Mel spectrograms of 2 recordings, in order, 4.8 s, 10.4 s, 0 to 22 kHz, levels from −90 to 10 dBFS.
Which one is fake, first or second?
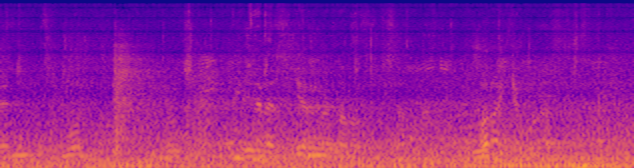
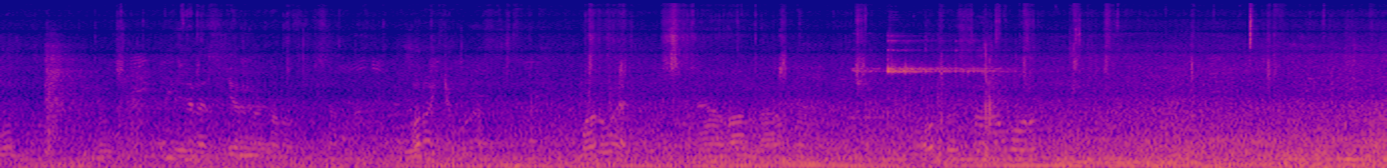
first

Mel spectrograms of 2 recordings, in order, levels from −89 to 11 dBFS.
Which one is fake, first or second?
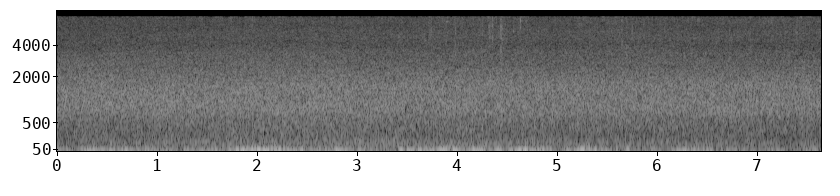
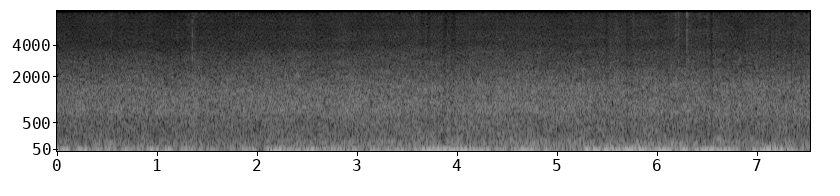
second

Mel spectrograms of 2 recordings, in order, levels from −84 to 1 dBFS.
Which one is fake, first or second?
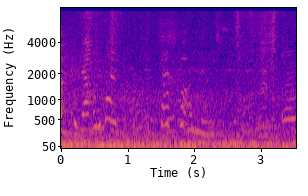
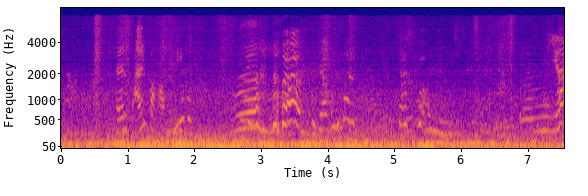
second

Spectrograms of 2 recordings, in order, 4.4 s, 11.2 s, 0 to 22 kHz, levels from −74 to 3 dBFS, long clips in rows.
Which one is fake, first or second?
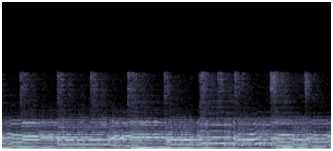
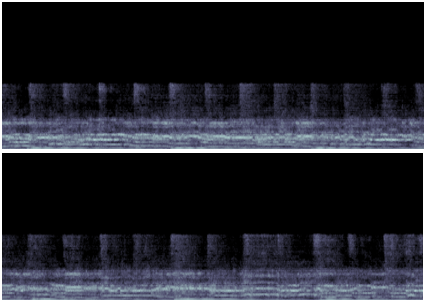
second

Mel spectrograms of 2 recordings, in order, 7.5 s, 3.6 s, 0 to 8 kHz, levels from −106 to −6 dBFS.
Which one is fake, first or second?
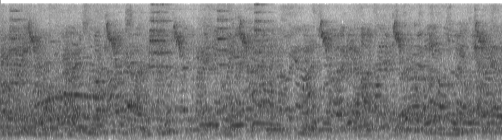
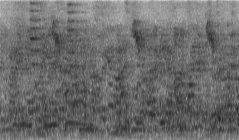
second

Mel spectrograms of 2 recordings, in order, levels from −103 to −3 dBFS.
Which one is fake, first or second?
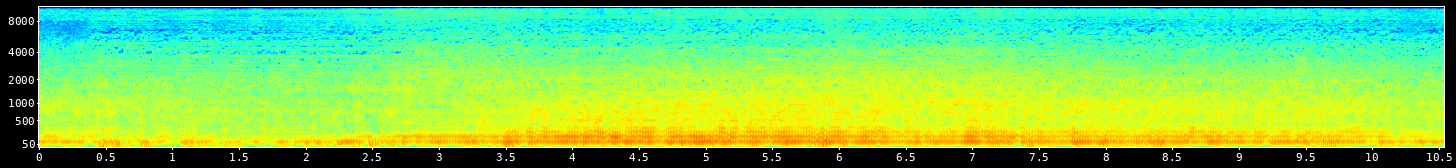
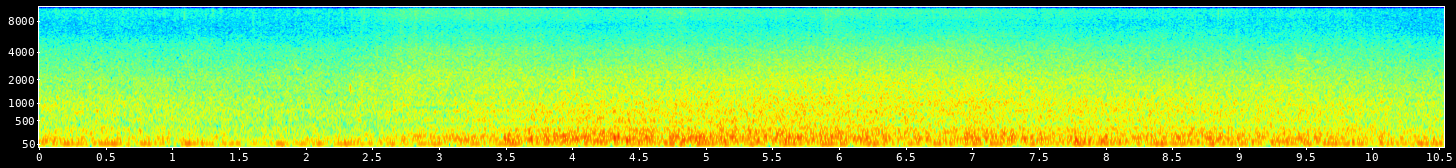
first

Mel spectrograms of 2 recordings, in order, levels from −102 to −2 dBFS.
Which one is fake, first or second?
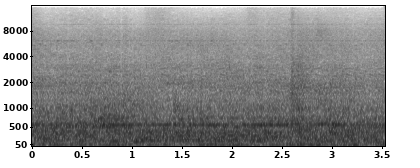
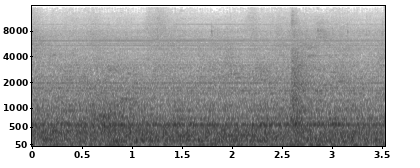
first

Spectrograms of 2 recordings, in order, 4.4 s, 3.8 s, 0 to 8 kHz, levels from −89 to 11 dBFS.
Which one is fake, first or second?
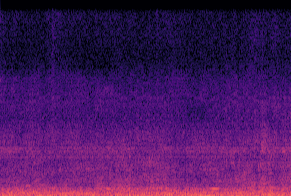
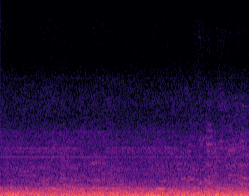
first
